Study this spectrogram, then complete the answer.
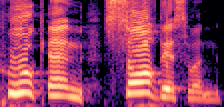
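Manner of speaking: booming drawn-out declaration from the pulpit; proclaimed answer. Acted. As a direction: ring it out word by word like a proclamation. God's answer, proclaimed loudly.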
